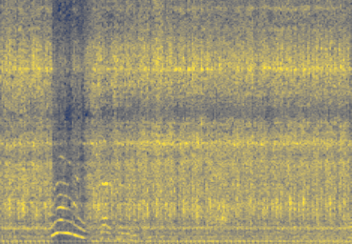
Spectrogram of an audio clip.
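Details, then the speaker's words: Sailing catamaran's diesel engine, which had completely stopped, restarted after a wiring fault was fixed: it settles into a steady, even chug of about four beats a second with no misses or knocks. Normal idle. "so we got the engine working it was wiring"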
